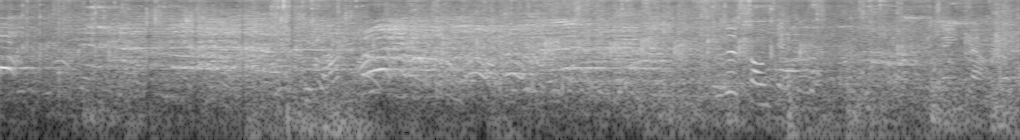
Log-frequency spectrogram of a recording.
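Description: Many people chatter and call out in a large, echoing hall.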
